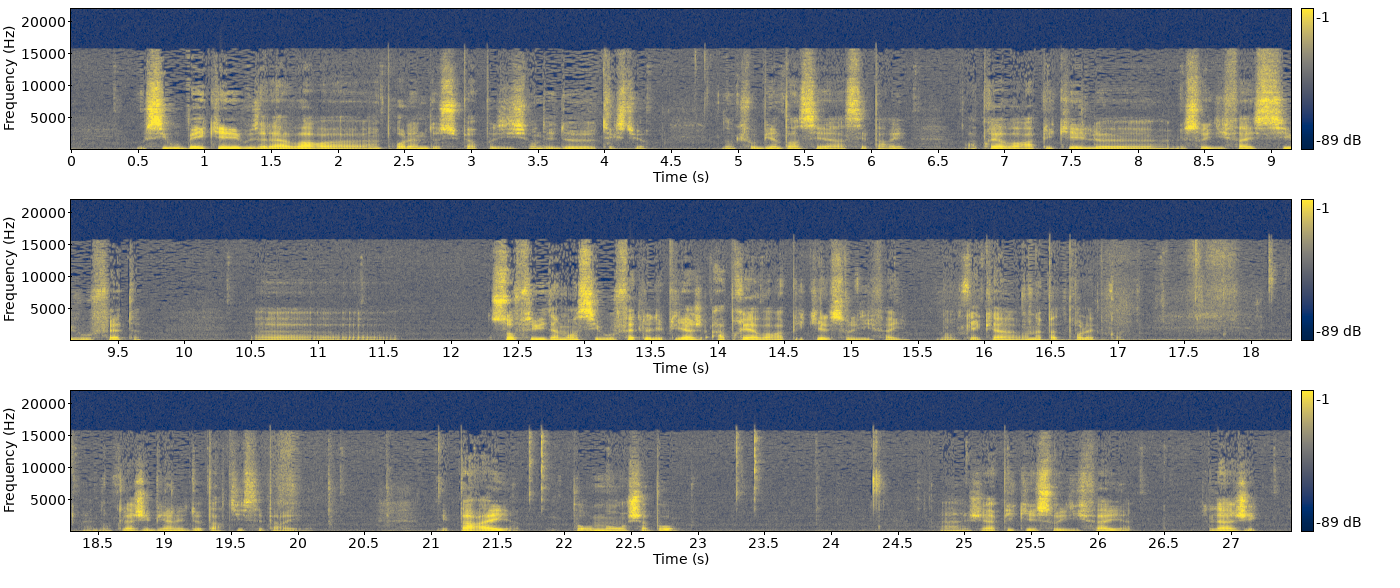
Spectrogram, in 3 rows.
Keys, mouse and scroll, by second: 21.1 Tab, 22.0 right click, 23.5 right click, 24.1 Tab, 24.9-25.5 scroll down 2, 25.5-26.7 scroll down 3.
